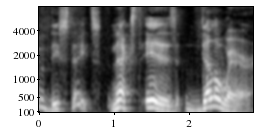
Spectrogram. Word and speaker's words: Delaware: Next is Delaware. Has three syllables, stresses on that first syllable.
